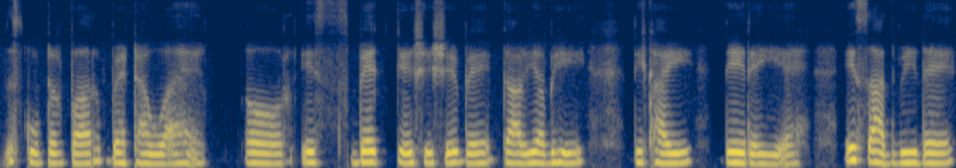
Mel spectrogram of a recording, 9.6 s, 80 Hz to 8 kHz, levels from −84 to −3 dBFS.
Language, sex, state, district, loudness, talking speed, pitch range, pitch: Hindi, female, Himachal Pradesh, Shimla, -16 LUFS, 125 wpm, 170-185 Hz, 175 Hz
